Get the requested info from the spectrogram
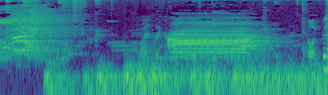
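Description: Sports-hall game buzzer sounding one long steady tone for about two and a half seconds, starting about three seconds in, over the noise and voices of the crowd in the hall.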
